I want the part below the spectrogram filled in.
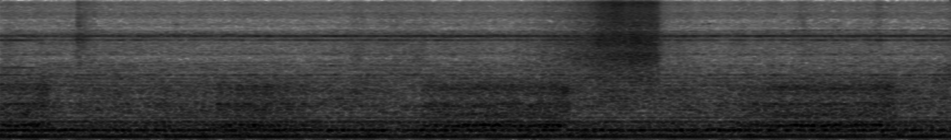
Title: Whirlpool grinding noise.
